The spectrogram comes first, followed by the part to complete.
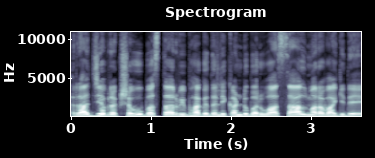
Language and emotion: Kannada, neutral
